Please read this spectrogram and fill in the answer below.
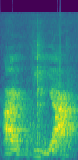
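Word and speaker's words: Aitia (αἰτία): Aitia. Da? Acest ai are soarta lui ai din latină, pe care deja am atins-o și probabil că ați atins-o și la alte cursuri. Îl scriem ai, îl citim ai, adică îl scriem ai, îl citim ai, și în latina târzie și apoi în trecerea către limbile romanice, este absolut evident că el se pronunța samonoftongatotar și se pronunța pur și simplu e.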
